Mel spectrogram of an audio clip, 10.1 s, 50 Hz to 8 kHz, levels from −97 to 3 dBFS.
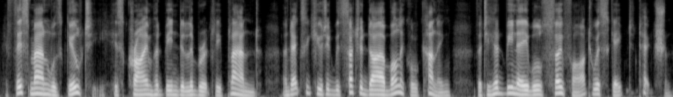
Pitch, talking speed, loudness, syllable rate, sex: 135 Hz, 165 wpm, -19 LUFS, 5.2 syllables/s, male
